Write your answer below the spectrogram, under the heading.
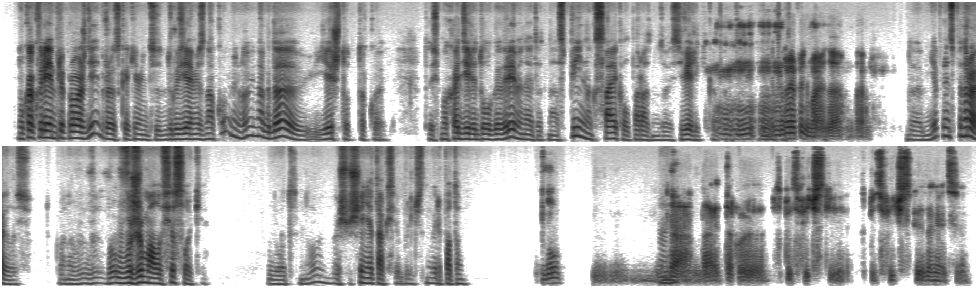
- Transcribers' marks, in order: tapping; other background noise
- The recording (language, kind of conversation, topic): Russian, unstructured, Как спорт влияет на твоё настроение?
